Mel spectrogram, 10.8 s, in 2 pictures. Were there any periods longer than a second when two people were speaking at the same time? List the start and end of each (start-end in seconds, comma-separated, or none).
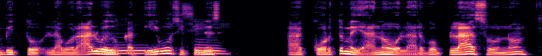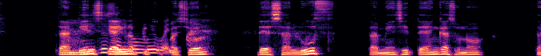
1.0-2.2, 6.0-7.2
